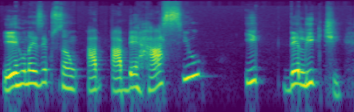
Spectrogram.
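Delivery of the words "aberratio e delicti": slow aberratio with an S sound, "aberrásio"; Latin T as C. Shown as a demonstration. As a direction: aberratio ending in "-sio". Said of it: "o T tem som de C".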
